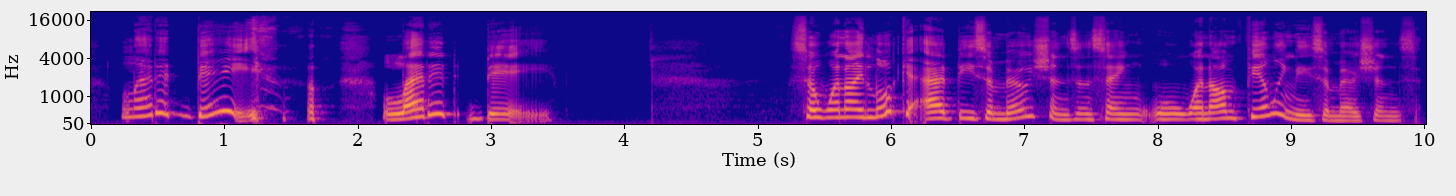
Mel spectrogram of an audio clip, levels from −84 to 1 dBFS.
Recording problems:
none

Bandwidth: 18.5 kHz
